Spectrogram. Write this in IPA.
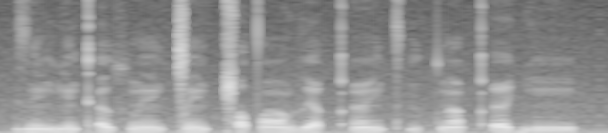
z ĩ ɡ ẽ kʼ a sʷ ẽː ǀ ẽ ǁ ɨ tˤ ẽː v e qʼ ĩ tʼ i tʷ ã qʼ i ɡ ĩ

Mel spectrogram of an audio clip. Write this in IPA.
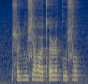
ɬ œ ʎ u ɕ e lˠ œ tʼ œ ɭ œ k u ɕ o

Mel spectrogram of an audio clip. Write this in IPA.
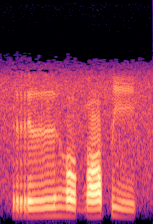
r ɨː ɦ o ɠ ɔ p i

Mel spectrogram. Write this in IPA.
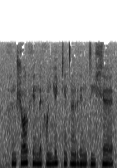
h ə n ʃ ɔ l h e n ɛ h ɔ̃ ʎ ɛ c ẽ t ɾ ə̃ r e n t i x ɛ

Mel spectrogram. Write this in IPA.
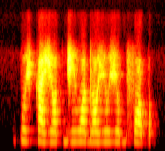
p u ʒ k a ʒ ɔ t d͡ʒ i β ɔ d ɔ ʒ u ʒ o b f ɔ p

